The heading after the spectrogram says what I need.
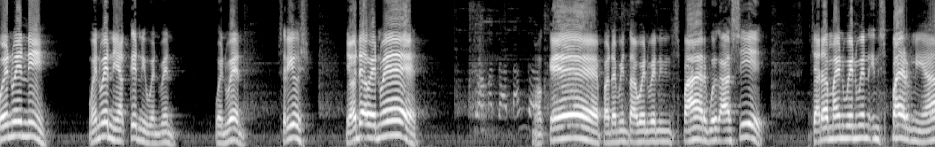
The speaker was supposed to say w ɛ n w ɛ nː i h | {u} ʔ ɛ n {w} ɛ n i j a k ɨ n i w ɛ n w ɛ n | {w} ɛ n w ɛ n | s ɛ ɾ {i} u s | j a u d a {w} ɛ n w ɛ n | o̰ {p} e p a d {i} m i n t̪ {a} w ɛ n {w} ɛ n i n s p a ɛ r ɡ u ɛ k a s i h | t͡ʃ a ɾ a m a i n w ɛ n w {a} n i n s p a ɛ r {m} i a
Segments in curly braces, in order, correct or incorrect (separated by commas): incorrect, correct, correct, correct, correct, incorrect, incorrect, correct, correct, incorrect, incorrect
